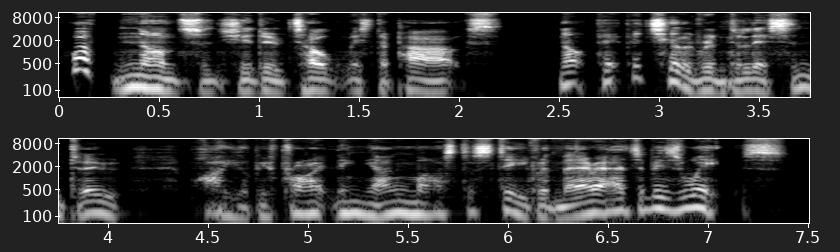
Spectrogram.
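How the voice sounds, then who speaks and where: Man voicing a chatty, husky-voiced old housekeeper woman. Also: fairly low pitch, lively intonation, moderate pace, no echo, voice pushed up. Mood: scolding. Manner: colloquial rustic servant speech, fussing and scolding. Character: kindly, superstitious, chatty older housekeeper woman.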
